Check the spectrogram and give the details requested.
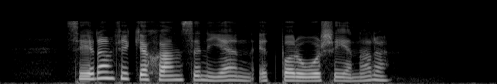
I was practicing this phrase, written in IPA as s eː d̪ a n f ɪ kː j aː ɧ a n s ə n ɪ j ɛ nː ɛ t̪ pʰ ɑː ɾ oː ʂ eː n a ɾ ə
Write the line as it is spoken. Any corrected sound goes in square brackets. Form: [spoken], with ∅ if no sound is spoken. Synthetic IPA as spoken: s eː d̪ a n f ɪ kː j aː ɧ a n s ə n ɪ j ɛ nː ɛ t̪ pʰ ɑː ɾ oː ʂ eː n a ɾ ə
